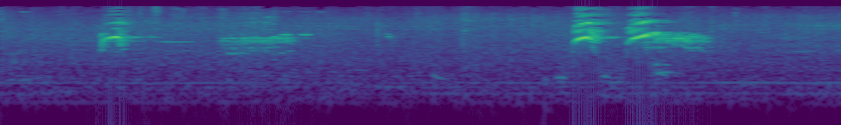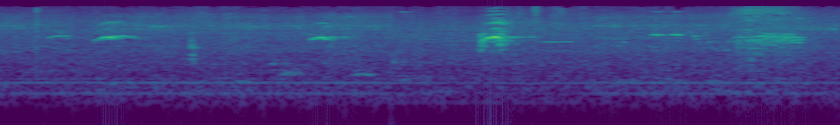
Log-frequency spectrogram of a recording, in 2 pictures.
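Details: Common starling song made of scattered sharp clicks, short squeaky whistles and brief harsh bursts at an uneven pace, with a low steady hum in the background.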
